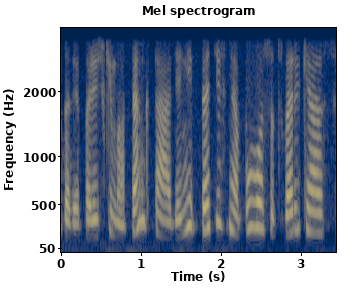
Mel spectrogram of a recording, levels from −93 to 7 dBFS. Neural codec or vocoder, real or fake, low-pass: none; real; 3.6 kHz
